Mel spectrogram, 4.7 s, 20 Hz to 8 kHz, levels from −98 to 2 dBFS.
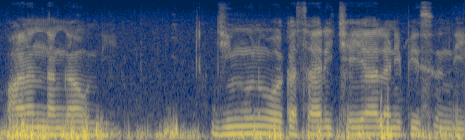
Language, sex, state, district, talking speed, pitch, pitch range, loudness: Telugu, male, Andhra Pradesh, Sri Satya Sai, 65 wpm, 145 Hz, 135-150 Hz, -19 LUFS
